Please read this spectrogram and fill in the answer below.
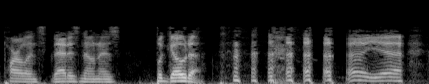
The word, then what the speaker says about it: Bogota: it's spelled Bogota, and if you weren't living in a dumb state, you'd call that Bogota, because that's what it was named for.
